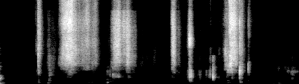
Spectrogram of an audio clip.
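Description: A sheet of paper stickers rustles and crinkles as hands handle it.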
